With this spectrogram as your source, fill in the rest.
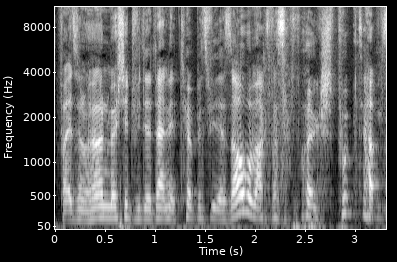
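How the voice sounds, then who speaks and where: A man's voice: a little high, racing, a little hiss or hum. A man performing improvised comic talk and mock announcements for a radio parody.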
